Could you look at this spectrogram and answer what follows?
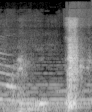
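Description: A person imitates a cat, giving a short, close, nasal meow-like cry followed by a sharper breathy burst, brief and alone.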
